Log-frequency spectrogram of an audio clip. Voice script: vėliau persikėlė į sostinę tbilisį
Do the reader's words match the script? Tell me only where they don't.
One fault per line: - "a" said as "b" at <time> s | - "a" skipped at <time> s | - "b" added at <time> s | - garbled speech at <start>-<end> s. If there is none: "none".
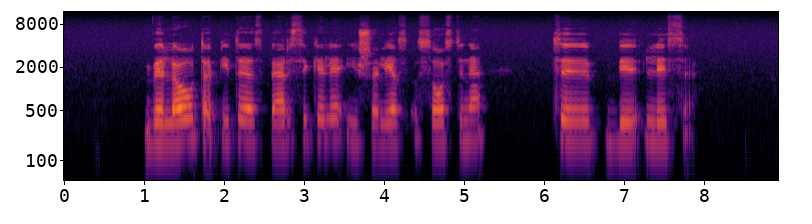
- "tapytojas" added at 1.7 s
- "šalies" added at 3.8 s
